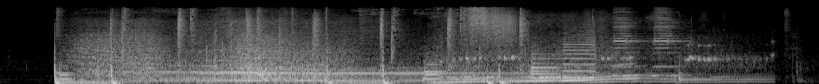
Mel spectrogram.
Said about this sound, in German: Ja, der Wagen ist vorgefahren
